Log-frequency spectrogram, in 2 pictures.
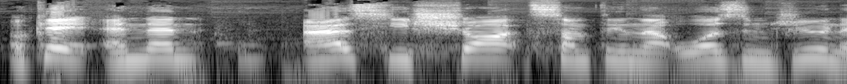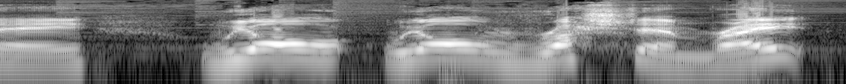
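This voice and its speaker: A man's voice: high-pitched, a little slow, sharp tone. A man livestreaming a game with casual, jokey commentary, riffing and acting out imagined scenes. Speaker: livestreamer playing a story game. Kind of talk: casual live gameplay commentary. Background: faint game music.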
